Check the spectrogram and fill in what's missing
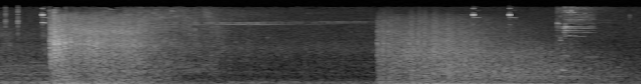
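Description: Roguetech mech weapons fire at an enemy mech in two heavy bursts of booming gunfire and explosions, the first at about half a second and the second near four seconds, with quieter rumble between them.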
